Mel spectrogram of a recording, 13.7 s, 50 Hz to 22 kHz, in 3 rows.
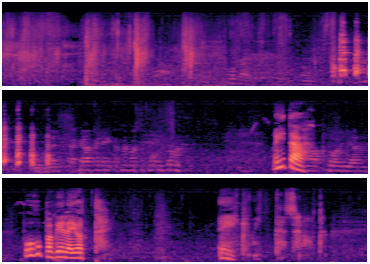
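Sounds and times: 
hens clucking: 4.0s - 5.7s
speech: 8.2s - 8.5s, 9.4s - 10.3s, 11.9s - 12.2s.

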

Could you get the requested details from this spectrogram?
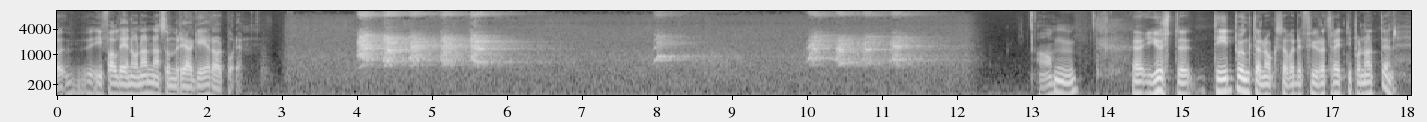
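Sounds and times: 
speech: 0.0s - 2.6s, 13.2s - 18.0s
steady low hum: 3.0s - 12.5s
animal barking yelps, possibly a wolf: 4.0s - 6.8s, 7.9s - 9.1s, 10.0s - 12.3s.

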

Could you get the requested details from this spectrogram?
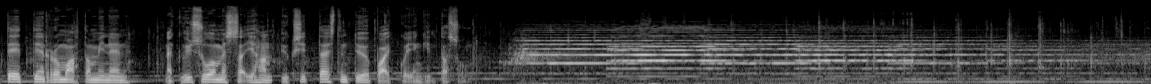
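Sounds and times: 
speech: 0.1s - 4.9s
emergency vehicle siren wailing at a red-brick fire station: 4.5s - 11.5s.

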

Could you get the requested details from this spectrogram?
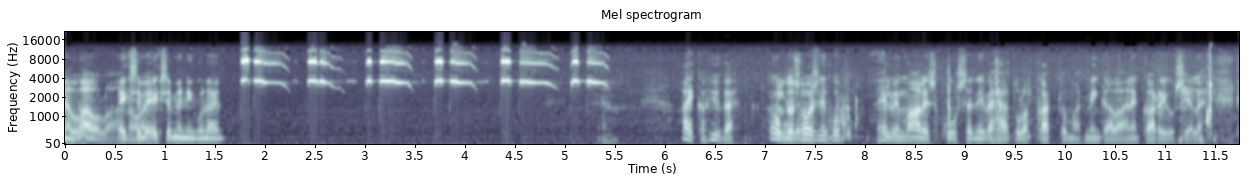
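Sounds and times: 
speech: 0.2s - 1.7s, 6.2s - 11.7s
person imitating a great tit's whistled three-part song: 1.8s - 5.5s.

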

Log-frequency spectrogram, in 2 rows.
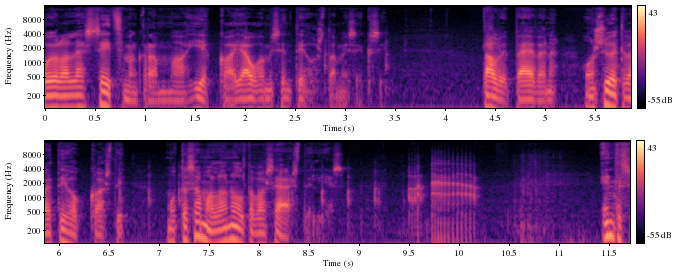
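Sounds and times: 
speech: 0.0s - 3.6s, 4.4s - 9.6s, 11.4s - 11.7s
rock ptarmigan croaking: 6.8s - 10.8s
rock ptarmigan low calls: 9.0s - 10.9s.

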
